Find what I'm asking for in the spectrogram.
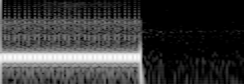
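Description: A steady, loud telephone dial tone, heard while placing a phone call to a niece, holds one even pitch for under a second, then cuts off abruptly into silence. No voices are present.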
